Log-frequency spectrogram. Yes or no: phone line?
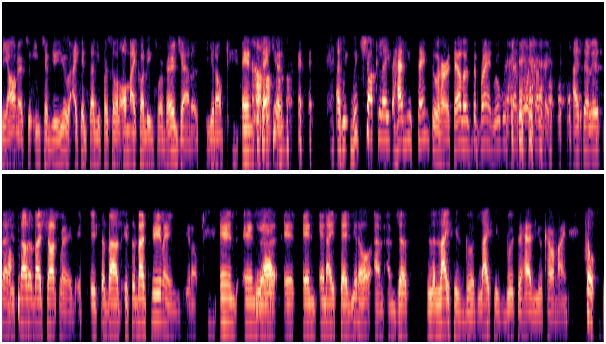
yes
